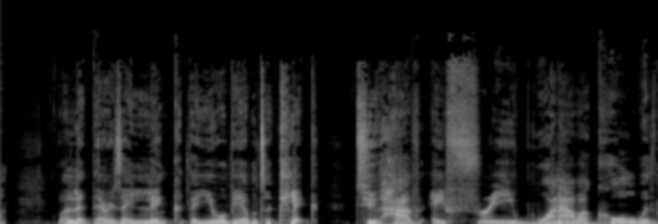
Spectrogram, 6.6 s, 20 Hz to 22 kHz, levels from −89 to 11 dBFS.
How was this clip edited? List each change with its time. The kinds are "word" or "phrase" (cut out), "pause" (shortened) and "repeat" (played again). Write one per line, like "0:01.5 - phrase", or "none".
none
